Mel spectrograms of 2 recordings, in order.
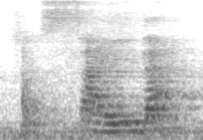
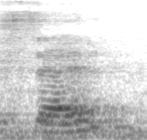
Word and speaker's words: said: So, saida. Is that how you hear said usually? No. We say it as said. So these two letters in the middle combine to make a new sound, which is what makes this word an irregular word.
